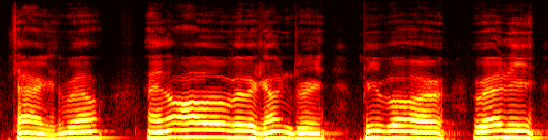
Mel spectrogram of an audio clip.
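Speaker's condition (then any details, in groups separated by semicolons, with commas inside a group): ALS; motor neuron degeneration; speech slowed and softened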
